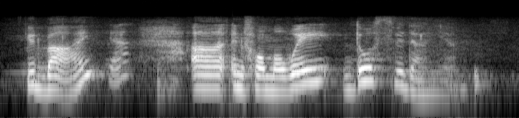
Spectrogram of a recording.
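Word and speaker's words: до свидания: vidania like meeting okay and their stress goes not on the other this yeah thing but on the word like svedanya okay um like this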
